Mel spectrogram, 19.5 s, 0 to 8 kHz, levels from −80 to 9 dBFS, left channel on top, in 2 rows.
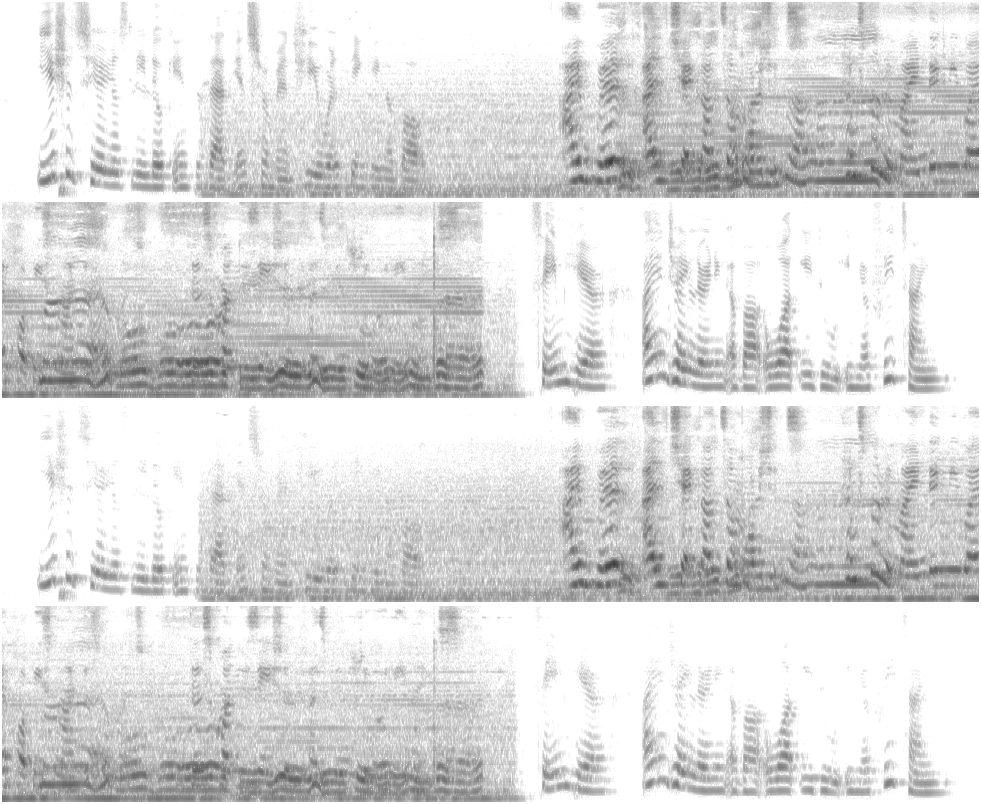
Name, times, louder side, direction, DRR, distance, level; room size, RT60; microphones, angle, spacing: voice 1, 0.4-4.2 15.1-15.8 16.2-19.2, left 3 dB, 75° left, 0.9 m, -42 dB
sound 1, 2.0-14.9, right 2 dB, 35° right, 1.0 m, -41 dB
voice 2, 5.6-8.0 8.4-11.1 11.5-14.4, equal, ahead, 0.7 m, -31 dB
sound 2, 6.1-14.6, left 5 dB, 35° left, 0.3 m, -31 dB
14.0 x 5.8 x 3.0 m
head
